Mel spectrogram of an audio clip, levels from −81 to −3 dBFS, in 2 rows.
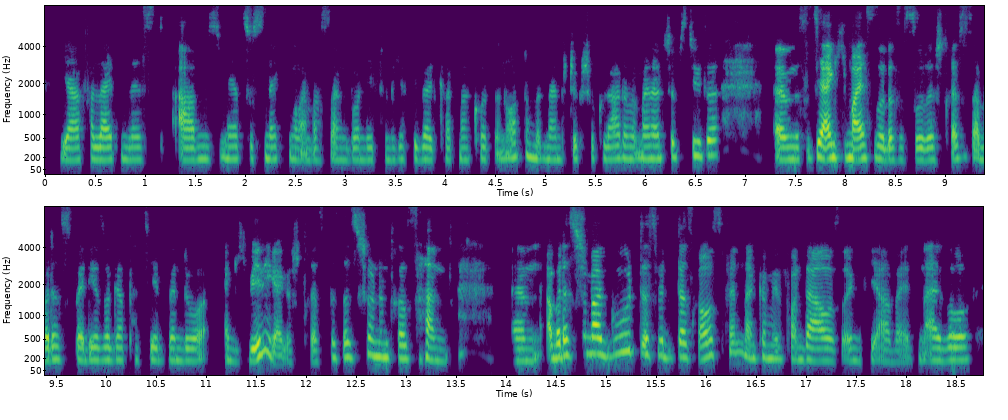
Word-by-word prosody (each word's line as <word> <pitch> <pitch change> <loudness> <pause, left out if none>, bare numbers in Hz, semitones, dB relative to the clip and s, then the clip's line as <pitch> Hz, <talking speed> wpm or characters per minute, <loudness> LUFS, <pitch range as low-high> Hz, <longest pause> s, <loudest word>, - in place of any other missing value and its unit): ja, 170 0 +2
verleiten 175 0 0
lässt, 175 0 -8
abends 175 +2 0
mehr 180 -3 -3
zu 180 - -7
snacken 180 -1 -6
und - - -3
einfach - - -7
sagen: 170 0 -7
„Boah 170 - -3
ne, 170 0 -6
für 170 - -11
mich 170 +1 -11
ist 180 - -11
die 175 - -4
Welt 175 -2 -1
gerade 170 - -9
mal 175 0 -7
kurz 180 -1 -7
in - - -7
Ordnung 210 0 -2
mit 190 - -3
meinem 175 0 -5
Stück - - -5
Schokolade 180 +2 -3
und - - -3
mit - - -6
meiner 185 0 +2
Chipstüte.“ 215 +3 -1 0.6
Ähm, 175 +1 +5
das 175 0 -4
ist - - -10
ja - - +11
eigentlich 200 +1 +6
meistens 190 +1 +7
so, - - +4
dass 165 +1 0
das 170 -1 -12
so 170 - +2
der 170 +1 0
Stress 180 +2 -3
ist, 210 - -18
aber 175 - +3
das 185 0 -1
ist - - -26
bei - - +1
dir 180 - -1
sogar 180 0 -1
passiert, 180 0 -7
wenn 175 -1 -3
du 170 0 +1 0.3
eigentlich 165 -2 -8
weniger 265 - +5
gestresst - - -8
bist, 215 -3 -7
das 220 -1 +1
ist - - -7
schon 250 -4 +2
interessant. 200 -4 0 0.6
Ähm, 170 0 -2
aber 210 - +6
das 240 -1 +5
ist - - -2
schon 275 - -5
mal 265 -2 +9
gut, 290 +6 -1
dass 255 - +2
wir 240 - 0
das 215 -1 +1
rausfinden, 195 -8 0
dann 200 - -2
können 200 0 -3
wir - - -5
von 185 - -4
da 175 -3 +4
aus 170 -2 0
irgendwie 170 0 -6
arbeiten, 160 -1 -7
also 180 +1 +2
180 Hz, 255 wpm, -22 LUFS, 175-205 Hz, 0.6 s, ja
